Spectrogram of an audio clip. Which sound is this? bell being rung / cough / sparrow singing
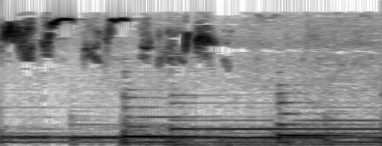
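sparrow singing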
